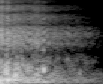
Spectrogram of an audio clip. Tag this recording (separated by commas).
Gunshot, Explosion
